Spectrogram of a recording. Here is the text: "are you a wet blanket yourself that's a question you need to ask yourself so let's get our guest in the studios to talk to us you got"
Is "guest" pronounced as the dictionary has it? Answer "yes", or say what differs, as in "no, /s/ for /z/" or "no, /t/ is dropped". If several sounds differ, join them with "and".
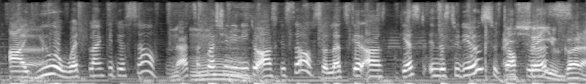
yes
